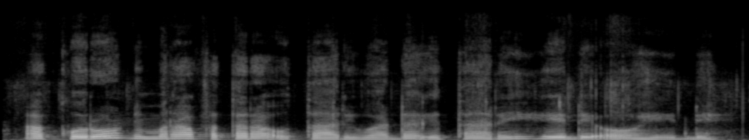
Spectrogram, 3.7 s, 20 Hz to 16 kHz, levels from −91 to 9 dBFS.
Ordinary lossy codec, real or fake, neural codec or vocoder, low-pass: none; fake; vocoder, 44.1 kHz, 128 mel bands, Pupu-Vocoder; 14.4 kHz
